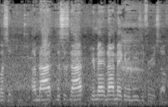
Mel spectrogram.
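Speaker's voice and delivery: stern loud warning. Real, not acted. Officer scolds resisting suspect.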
